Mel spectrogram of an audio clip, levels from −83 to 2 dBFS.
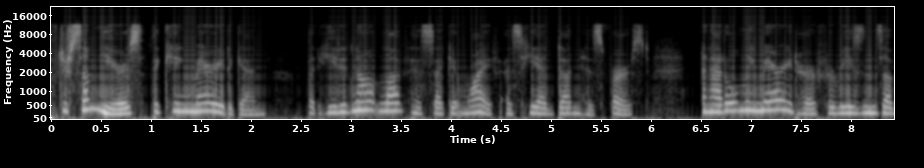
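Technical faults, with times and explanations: Throughout, block size mismatch (padded): each block arrives short and is zero-filled to the reading size, so a brief silence recurs about 43.1 times per second. This produces a steady 43.1 Hz buzz, which fits a 1024-sample read block. The speech runs slower by a factor of 0.938 while keeping its timbre.
1.03 s to 8.44 s, one channel drops out: from 1.03 s to the end, the level of the speech falls abruptly by about 6 dB and stays there, likely because one stereo channel was lost before the mono sum.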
